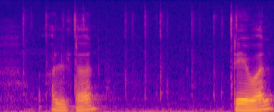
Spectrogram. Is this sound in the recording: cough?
no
